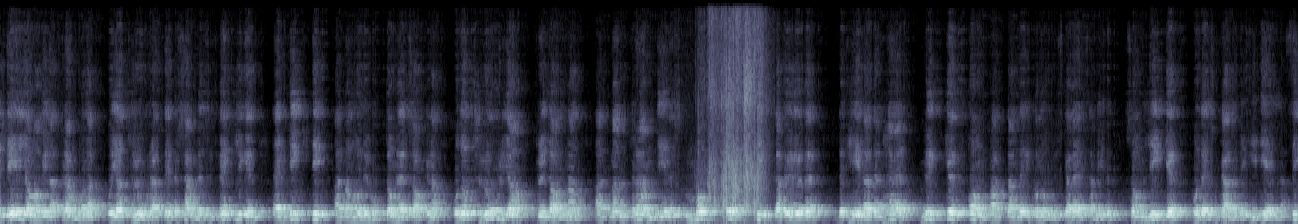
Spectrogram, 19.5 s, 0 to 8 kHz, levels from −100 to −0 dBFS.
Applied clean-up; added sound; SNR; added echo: neural separator model SepFormer DNS4.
